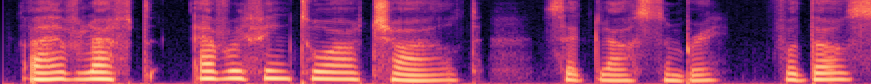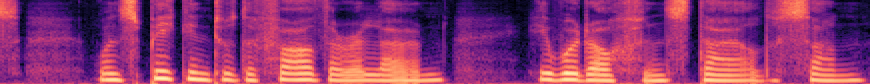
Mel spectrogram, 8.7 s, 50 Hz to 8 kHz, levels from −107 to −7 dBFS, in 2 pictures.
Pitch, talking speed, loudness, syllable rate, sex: 210 Hz, 160 wpm, -20 LUFS, 4.8 syllables/s, female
